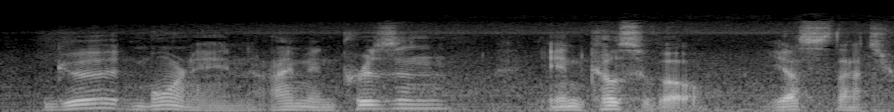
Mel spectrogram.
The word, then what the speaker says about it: Prizren: good morning I'm in prison in Kosovo yes that's right it's prison but it's pronounced prison PR i--'s e AR en but if you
